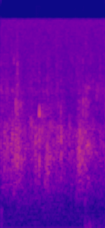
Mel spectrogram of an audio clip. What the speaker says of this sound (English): round of applause to everyone on stage.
